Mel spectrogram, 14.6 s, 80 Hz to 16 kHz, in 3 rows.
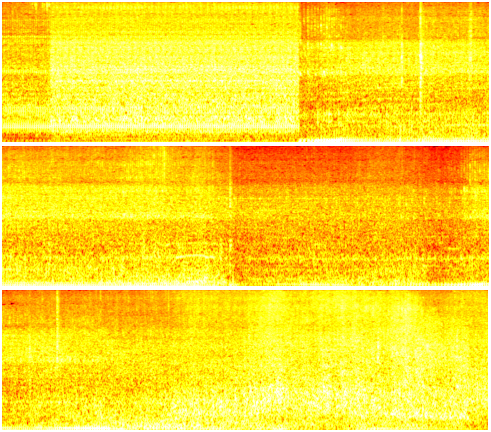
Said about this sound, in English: This is a UAZ vehicle which was designed back in the Soviet era, the most popular car in the rural areas in Yakutia. While it may not have that many features, not getting stuck on the highway when it's minus 50 degrees outside is far more important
